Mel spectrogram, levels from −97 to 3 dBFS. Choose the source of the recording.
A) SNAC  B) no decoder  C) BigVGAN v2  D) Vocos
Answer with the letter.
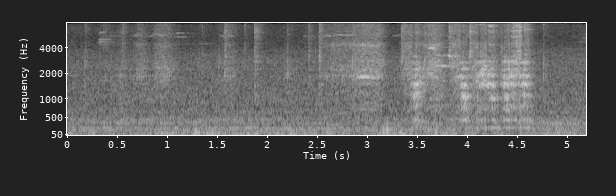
B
